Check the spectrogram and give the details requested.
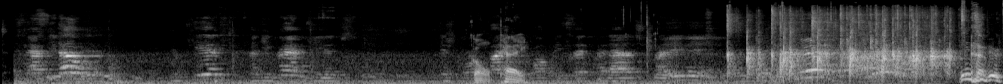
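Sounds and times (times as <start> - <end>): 
speech: 0.3 - 1.3, 1.9 - 10.0
crowd clapping: 7.2 - 10.0.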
